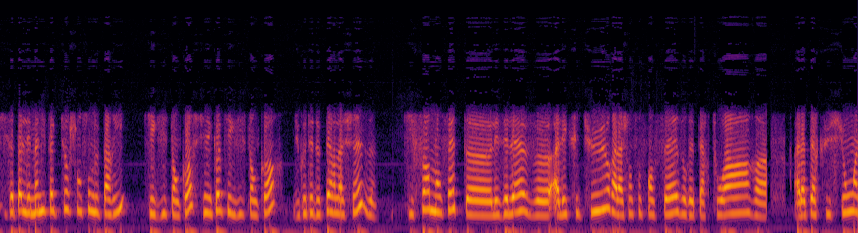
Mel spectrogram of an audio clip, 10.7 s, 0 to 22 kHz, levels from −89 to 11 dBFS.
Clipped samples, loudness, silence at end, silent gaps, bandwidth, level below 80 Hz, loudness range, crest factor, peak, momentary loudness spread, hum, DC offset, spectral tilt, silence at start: under 0.1%; -15 LUFS; 0 s; none; 9.2 kHz; -44 dBFS; 3 LU; 14 dB; 0 dBFS; 9 LU; none; under 0.1%; -7 dB/octave; 0 s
